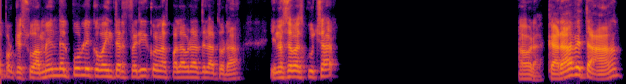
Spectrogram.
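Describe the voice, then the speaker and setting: Man teaching a Torah lesson. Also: a little high. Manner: explains step by step, asks rhetorical questions; reads Hebrew quickly then translates. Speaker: rabbi teaching.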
